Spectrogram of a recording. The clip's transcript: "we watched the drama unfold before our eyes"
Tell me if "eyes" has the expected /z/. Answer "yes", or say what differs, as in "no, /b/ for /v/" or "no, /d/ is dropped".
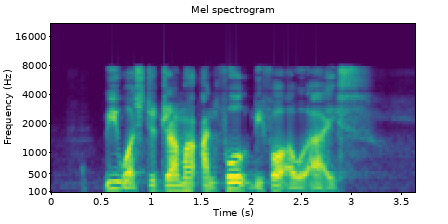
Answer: no, /s/ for /z/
